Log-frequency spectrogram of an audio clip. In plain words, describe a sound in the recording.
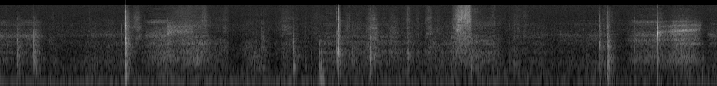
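Plastic game cases clack and rustle as they are handled.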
